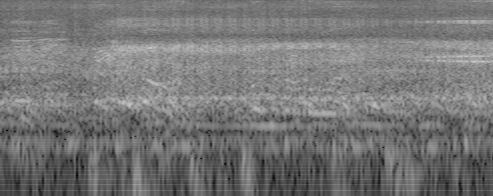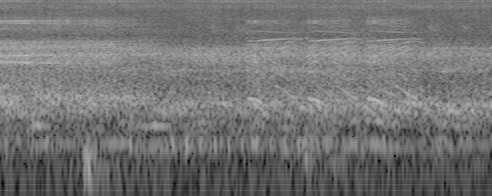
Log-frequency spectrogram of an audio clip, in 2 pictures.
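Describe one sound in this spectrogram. A plastic toy figure scrapes softly as it is dragged across a carpet.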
